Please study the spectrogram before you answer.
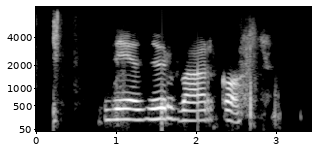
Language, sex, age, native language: Icelandic, male, 9, Icelandic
